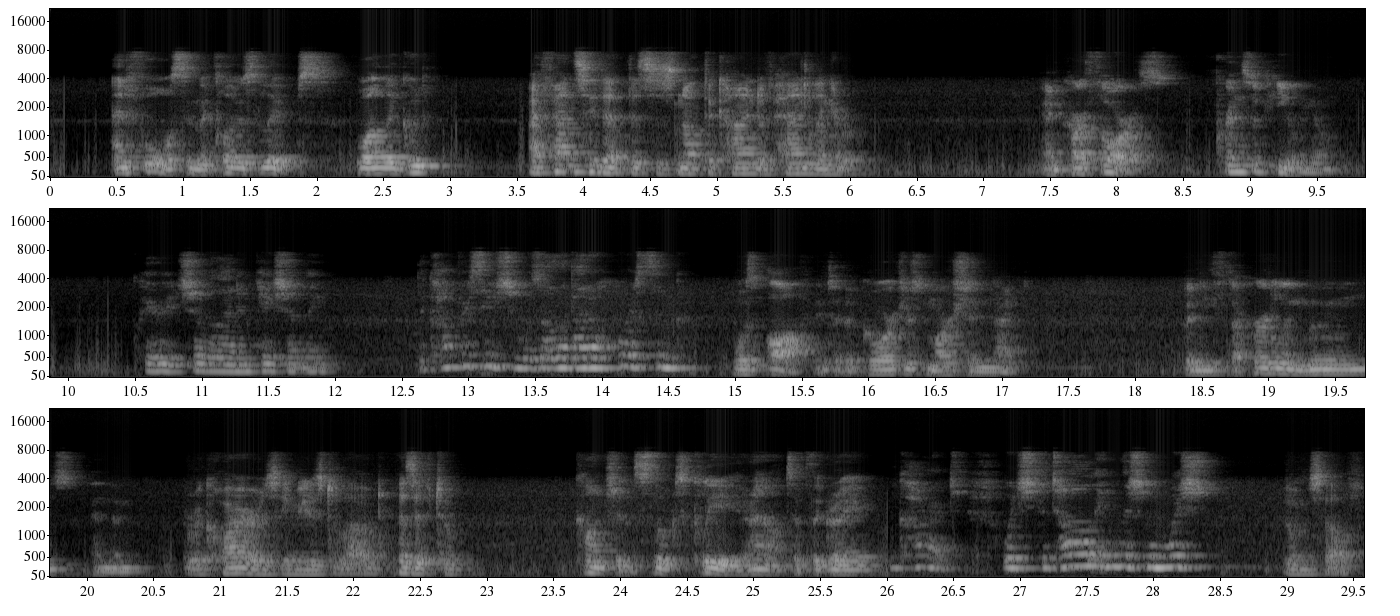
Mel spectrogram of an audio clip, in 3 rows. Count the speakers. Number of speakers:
4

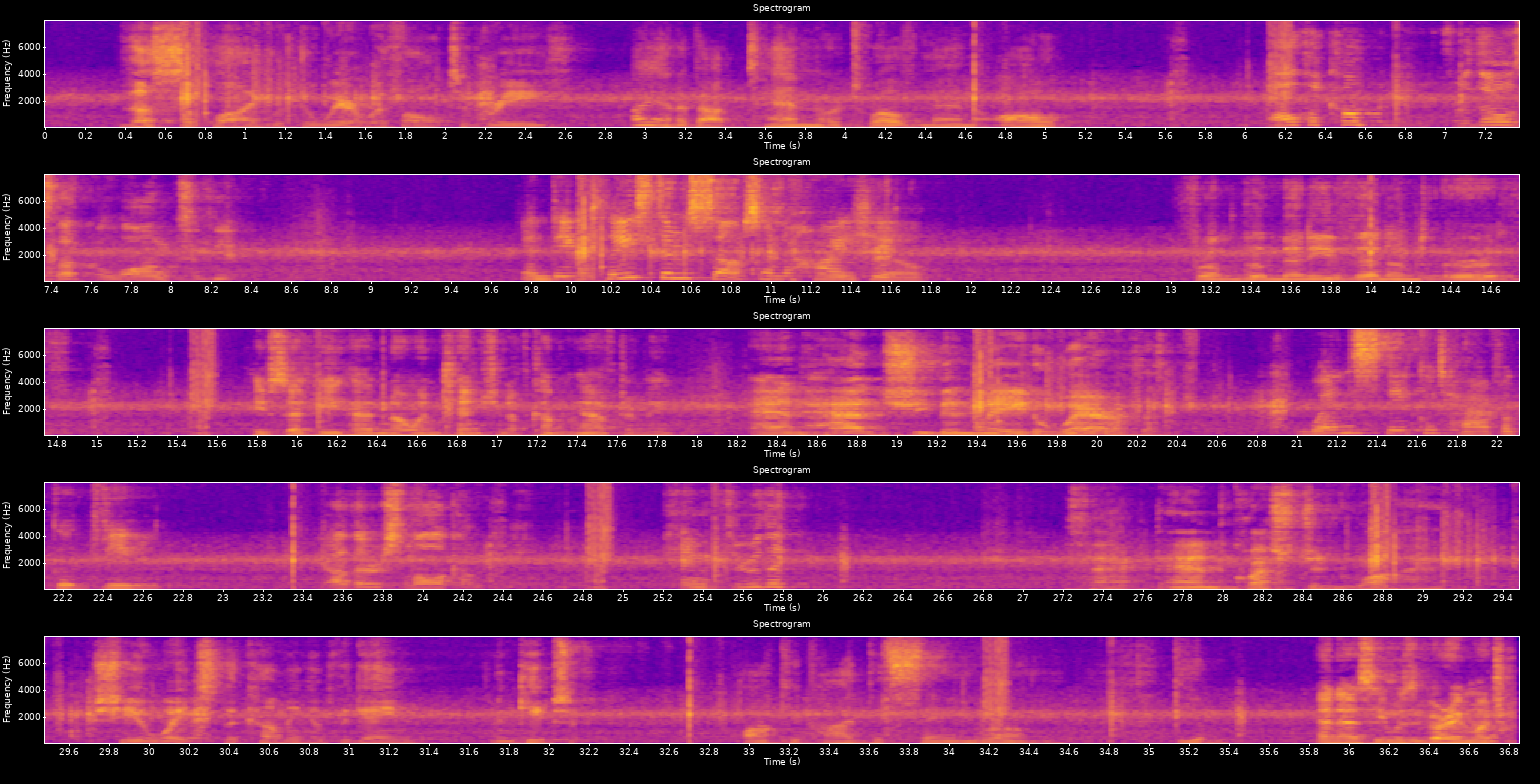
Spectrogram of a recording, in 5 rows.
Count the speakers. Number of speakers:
7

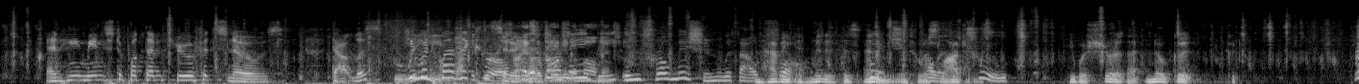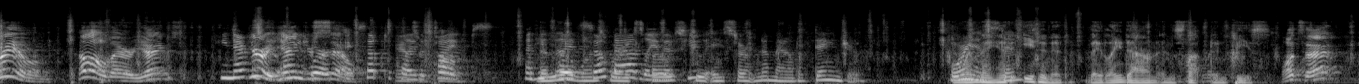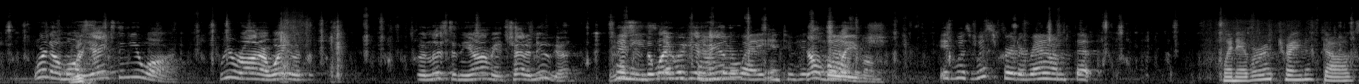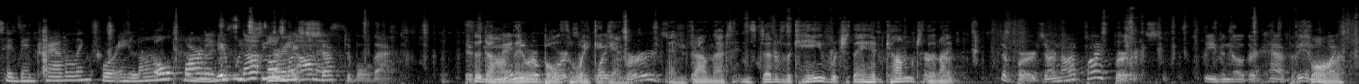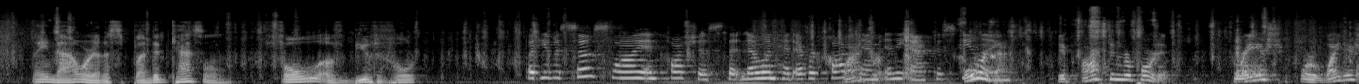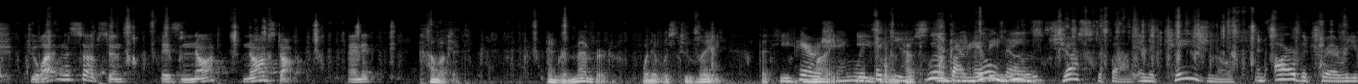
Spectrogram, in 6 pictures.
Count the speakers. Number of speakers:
9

